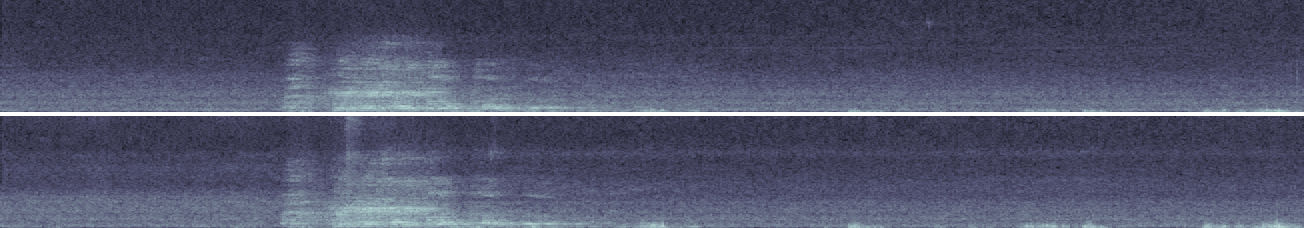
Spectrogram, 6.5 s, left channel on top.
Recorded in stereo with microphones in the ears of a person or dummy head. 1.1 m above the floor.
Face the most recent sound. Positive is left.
turn(degrees=-30)  # may be behind; listen again after turning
